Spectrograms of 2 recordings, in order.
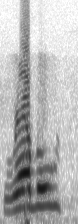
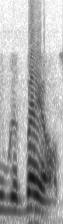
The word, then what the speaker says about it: Revel: The British folks and English folks firmly say it's pronounced Revel, and a lot of the French people with French backgrounds say that it's absolutely Revel. So I answer to it either way. – How do you say it? – I most often say Revel, but sometimes if I'm in a certain environment, I say Revel.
